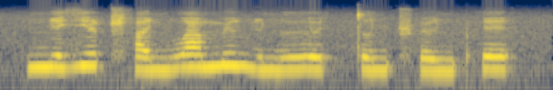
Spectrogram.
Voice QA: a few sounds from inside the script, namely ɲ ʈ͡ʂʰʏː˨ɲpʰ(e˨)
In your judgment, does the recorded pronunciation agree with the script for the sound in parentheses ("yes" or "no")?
no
